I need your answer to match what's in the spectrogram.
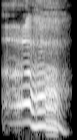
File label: Female Human Death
